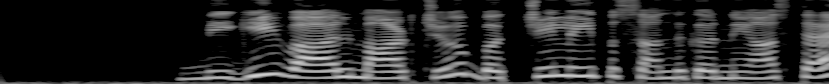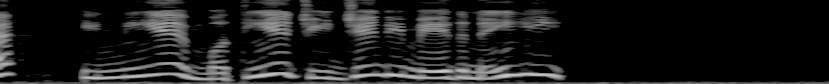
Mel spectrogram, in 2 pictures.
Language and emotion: Dogri, surprised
